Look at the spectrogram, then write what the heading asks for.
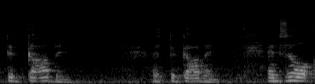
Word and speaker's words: Tagaban: i'm also part filipino my last name tagaban in the philippines is pronounced as the gobin as the goblin and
